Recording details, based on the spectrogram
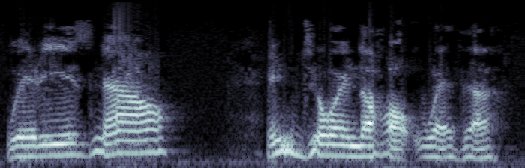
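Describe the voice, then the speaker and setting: A woman's voice: on the low side, slow pace. An actress playing a talkative, stern older landlady in a radio drama, running on with advice. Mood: chatty. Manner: chatty, lively, runs on with advice. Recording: dull lo-fi broadcast recording.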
